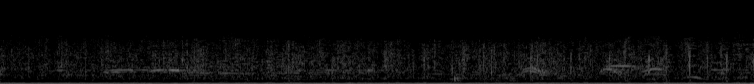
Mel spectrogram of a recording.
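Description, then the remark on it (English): An audience claps together to praise the Lord in a dense, steady wash of applause that holds at an even, fairly loud level throughout, with scattered voices and faint calls mixed into the clapping. “Clap your hands and let's praise the Lord.”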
